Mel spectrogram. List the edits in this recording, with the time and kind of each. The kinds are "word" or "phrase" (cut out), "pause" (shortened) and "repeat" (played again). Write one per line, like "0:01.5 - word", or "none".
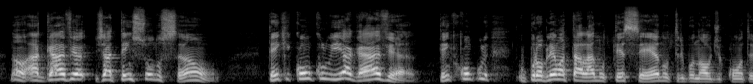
none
